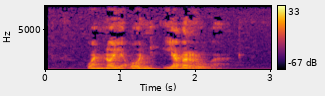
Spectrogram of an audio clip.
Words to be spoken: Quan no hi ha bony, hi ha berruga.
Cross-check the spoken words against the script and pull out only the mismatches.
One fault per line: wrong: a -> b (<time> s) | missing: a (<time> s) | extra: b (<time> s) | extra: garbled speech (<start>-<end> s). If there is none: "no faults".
no faults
